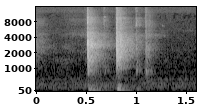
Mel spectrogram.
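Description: Typing on a computer keyboard: three faint, sharp key clicks spaced evenly, each with a quick decay, against near silence.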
